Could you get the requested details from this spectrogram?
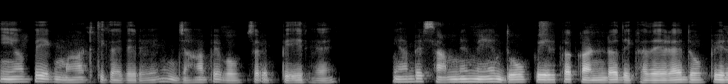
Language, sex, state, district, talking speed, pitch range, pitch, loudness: Hindi, male, Bihar, West Champaran, 240 wpm, 105-120 Hz, 110 Hz, -21 LUFS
